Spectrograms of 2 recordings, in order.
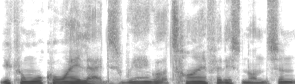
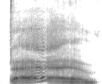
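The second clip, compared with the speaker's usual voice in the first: stunned damn; 5 semitones higher, 4 dB quieter than usual. Retold or imitated. Relief after robbers leave.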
